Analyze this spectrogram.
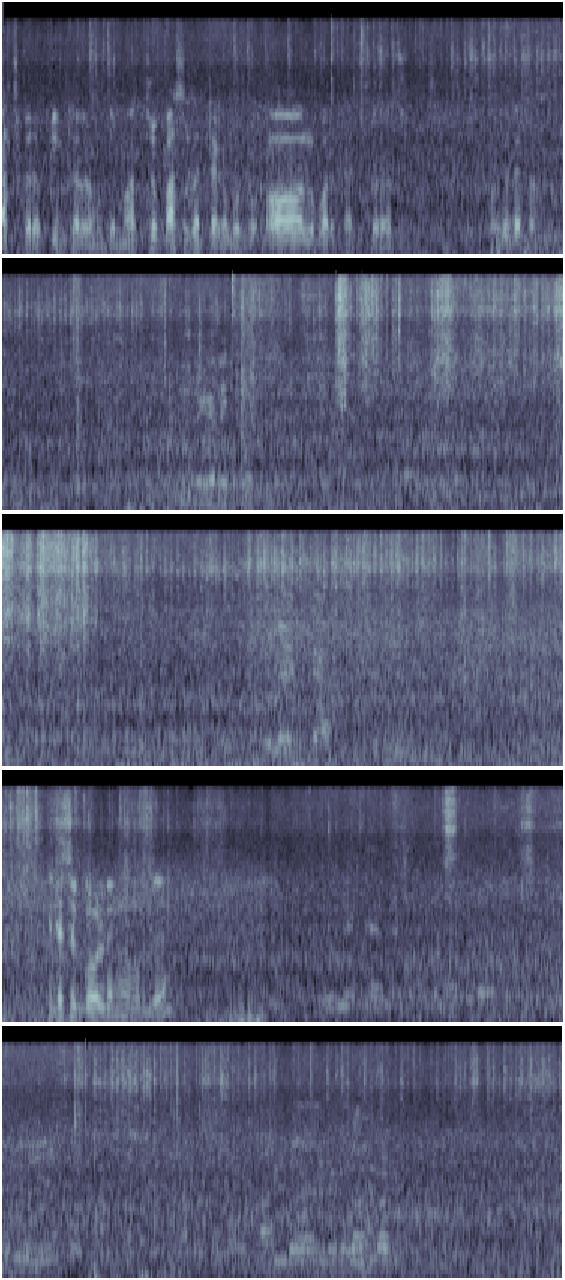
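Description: A man speaks nearby.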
